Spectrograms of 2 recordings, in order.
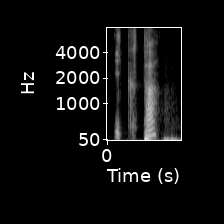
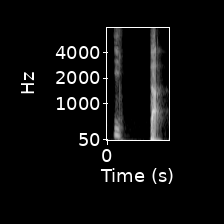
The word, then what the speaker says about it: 行った: Instead of saying 行くた, just like 食べた or 寝た, 行くた, instead of saying that because it's hard to pronounce, we just change it a little bit and we say 行った, 行った, not 行くた, 行った, right?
